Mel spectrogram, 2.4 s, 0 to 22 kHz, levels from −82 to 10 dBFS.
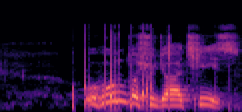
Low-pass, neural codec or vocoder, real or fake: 9.9 kHz; none; real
